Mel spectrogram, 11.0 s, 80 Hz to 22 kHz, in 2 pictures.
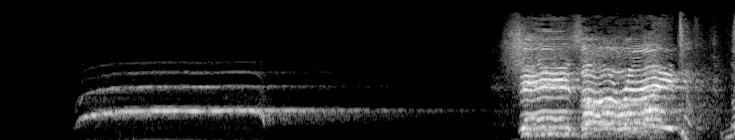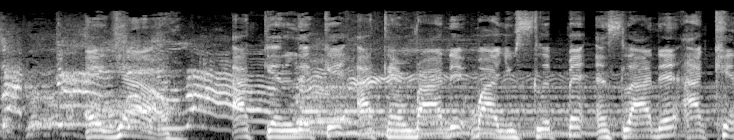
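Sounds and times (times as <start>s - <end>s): high held vocal note: 5.6s - 11.0s.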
